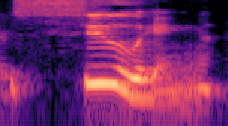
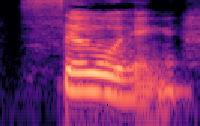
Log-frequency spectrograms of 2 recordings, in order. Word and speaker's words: sewing: she pronounces this word suing but that is not how we pronounce it in English right Su actually this is pronounced so so so it's very uh very strange spelling right soing sewing I have a knack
